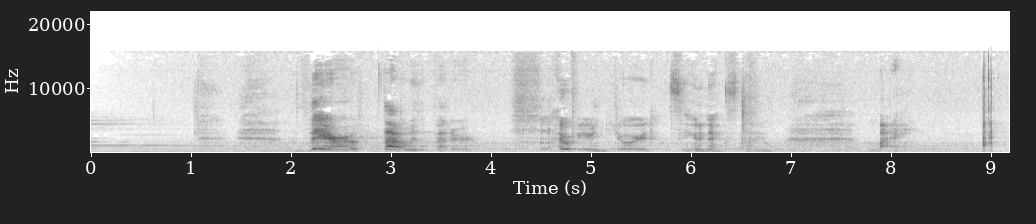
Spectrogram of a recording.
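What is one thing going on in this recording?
A young woman speaks cheerfully and close to a microphone.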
